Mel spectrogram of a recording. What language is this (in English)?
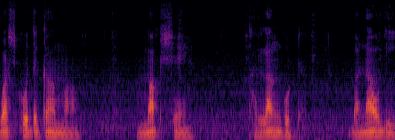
Konkani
